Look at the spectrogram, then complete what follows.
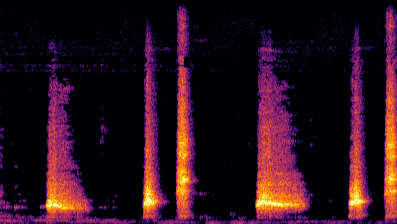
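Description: A man's hard, noisy breathing from the effort of lifting a weight: six sharp exhales and inhales about a second apart, two of them longer, at about a second in and five seconds in.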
